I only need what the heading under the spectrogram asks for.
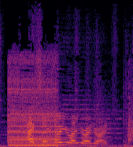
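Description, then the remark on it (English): A single loud, harsh game show buzzer, set off by pressing a buzzer button, blares for under a second, then cuts off as a voice starts talking. “I hit the buzzer button.”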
